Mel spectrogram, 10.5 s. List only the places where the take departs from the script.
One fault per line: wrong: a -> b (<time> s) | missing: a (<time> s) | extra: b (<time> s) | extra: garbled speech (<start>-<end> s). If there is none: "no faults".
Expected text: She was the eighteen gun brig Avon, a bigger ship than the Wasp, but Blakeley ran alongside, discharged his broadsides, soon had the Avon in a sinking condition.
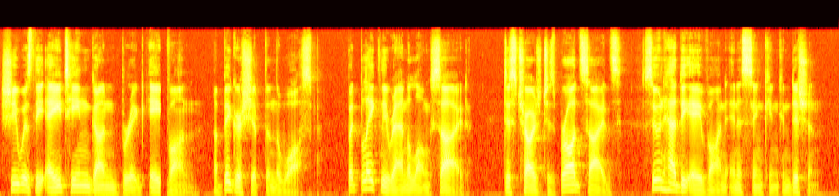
no faults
